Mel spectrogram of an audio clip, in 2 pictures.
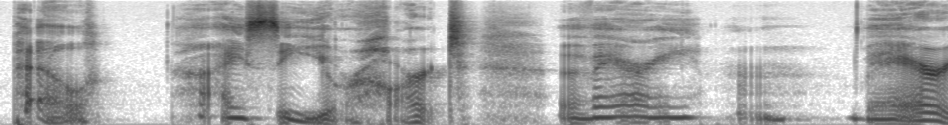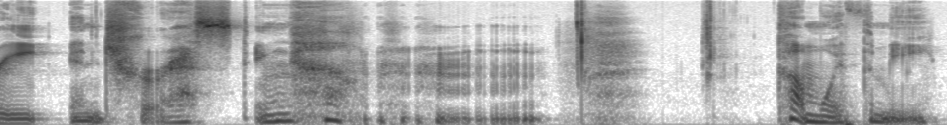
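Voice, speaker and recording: A woman voicing a croaky old hag witch who wheezes, cackles and mutters spells in a whispery voice. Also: mid-range voice, very animated, very slow, pauses often, exaggerated voice. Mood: coaxing.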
